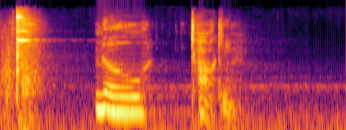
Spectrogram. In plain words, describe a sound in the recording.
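A young man speaks coolly.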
